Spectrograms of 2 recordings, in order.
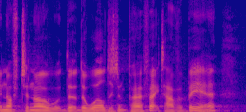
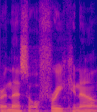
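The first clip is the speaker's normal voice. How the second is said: normal talking voice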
